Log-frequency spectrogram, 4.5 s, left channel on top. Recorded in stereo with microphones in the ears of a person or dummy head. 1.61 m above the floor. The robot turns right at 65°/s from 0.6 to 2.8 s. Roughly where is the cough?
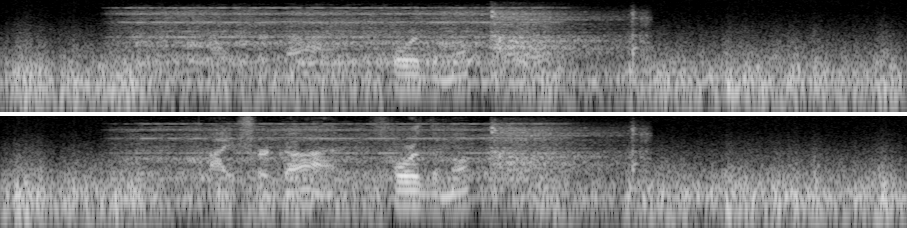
Centre.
